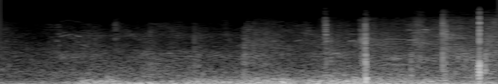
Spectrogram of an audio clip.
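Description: A cricket batsman's footsteps running between the wickets on the pitch, picked up by a helmet-mounted camera, with a steady rumble of wind and movement on the microphone and a few light footfall ticks in the second half.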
